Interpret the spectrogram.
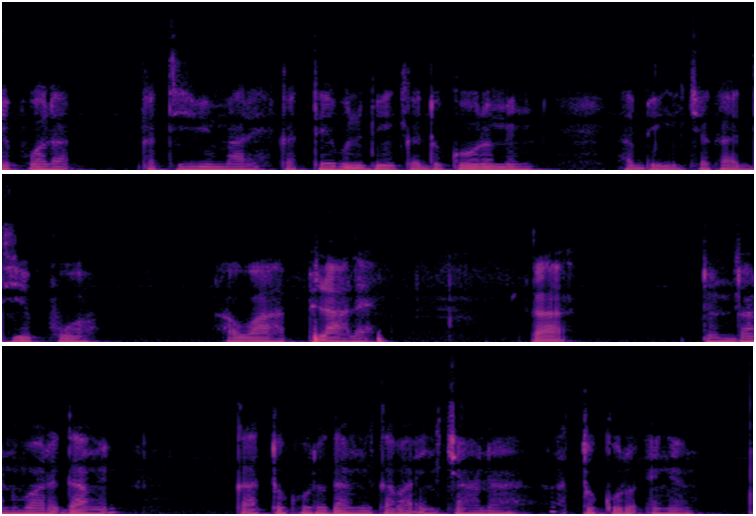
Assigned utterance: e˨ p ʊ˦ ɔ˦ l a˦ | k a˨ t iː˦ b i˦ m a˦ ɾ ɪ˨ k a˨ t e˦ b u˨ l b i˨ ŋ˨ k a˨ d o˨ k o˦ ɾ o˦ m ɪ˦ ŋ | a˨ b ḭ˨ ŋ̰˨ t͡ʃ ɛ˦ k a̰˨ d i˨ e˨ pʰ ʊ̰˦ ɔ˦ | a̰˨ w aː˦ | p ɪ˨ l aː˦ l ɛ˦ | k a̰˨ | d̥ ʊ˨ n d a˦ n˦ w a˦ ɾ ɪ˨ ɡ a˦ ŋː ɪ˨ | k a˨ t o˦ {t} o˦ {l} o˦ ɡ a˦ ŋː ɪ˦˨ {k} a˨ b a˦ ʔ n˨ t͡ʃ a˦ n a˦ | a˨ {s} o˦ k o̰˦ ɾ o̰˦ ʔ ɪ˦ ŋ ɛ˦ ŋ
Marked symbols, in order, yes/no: no, no, yes, no

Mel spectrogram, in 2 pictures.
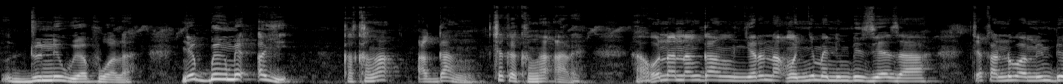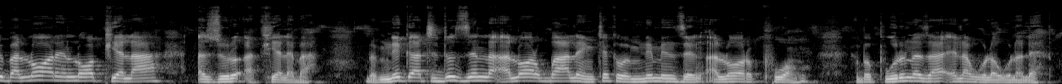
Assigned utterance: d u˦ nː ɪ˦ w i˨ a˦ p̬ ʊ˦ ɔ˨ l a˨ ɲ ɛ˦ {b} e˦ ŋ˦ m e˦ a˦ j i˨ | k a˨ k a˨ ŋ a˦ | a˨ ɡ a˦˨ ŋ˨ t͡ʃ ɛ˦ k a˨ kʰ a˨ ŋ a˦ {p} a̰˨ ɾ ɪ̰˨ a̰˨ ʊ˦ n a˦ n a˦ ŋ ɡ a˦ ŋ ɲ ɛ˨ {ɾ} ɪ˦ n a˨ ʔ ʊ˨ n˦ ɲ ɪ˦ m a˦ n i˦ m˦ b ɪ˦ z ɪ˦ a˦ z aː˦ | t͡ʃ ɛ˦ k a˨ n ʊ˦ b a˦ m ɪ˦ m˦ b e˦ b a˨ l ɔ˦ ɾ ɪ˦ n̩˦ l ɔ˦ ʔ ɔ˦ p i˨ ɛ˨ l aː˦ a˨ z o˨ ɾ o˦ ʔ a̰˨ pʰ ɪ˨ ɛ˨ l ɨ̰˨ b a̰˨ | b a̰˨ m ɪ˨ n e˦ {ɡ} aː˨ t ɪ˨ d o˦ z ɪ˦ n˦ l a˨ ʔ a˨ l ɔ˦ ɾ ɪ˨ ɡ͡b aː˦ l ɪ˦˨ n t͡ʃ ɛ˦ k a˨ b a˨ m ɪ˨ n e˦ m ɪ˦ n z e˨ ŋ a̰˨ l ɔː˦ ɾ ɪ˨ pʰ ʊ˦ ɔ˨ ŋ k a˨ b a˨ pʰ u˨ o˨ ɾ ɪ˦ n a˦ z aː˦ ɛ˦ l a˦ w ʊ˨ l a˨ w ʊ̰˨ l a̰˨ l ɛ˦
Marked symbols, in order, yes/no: no, no, yes, yes

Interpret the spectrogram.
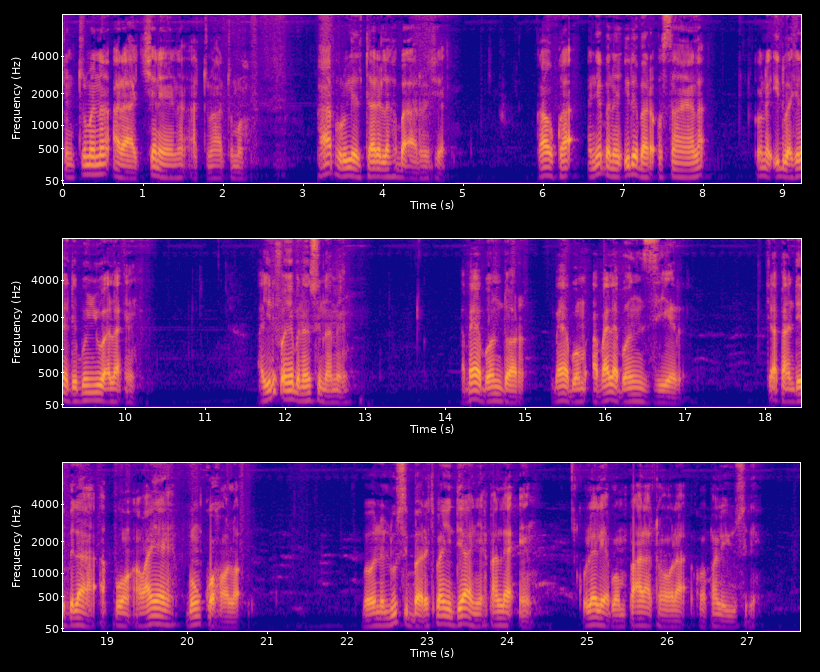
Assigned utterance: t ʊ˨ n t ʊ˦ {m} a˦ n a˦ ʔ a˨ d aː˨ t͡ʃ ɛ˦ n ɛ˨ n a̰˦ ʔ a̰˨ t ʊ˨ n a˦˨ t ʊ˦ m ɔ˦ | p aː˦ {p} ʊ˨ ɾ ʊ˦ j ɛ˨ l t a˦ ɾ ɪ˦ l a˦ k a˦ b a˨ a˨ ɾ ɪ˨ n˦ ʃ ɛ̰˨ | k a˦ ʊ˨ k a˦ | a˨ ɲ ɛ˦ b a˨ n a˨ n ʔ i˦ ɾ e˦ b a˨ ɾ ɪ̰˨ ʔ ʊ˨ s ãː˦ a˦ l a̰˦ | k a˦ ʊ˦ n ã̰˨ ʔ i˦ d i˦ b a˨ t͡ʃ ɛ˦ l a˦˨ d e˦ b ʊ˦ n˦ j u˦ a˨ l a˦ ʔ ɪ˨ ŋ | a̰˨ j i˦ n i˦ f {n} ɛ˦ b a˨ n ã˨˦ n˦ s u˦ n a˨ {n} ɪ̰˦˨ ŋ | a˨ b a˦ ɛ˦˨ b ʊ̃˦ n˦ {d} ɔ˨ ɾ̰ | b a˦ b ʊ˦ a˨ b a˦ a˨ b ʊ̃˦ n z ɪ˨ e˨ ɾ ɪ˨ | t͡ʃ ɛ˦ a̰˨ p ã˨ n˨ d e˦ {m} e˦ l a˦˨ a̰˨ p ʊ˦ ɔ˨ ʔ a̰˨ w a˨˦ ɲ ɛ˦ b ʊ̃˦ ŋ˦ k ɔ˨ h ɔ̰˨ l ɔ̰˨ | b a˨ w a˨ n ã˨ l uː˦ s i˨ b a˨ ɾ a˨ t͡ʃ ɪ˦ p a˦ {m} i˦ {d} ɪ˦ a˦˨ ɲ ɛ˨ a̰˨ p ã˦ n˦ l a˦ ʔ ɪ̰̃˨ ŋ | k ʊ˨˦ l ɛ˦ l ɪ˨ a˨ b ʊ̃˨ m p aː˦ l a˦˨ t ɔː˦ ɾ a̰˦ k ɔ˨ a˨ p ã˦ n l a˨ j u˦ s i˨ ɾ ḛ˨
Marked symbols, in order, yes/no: yes, yes, no, no, yes, no, no, yes

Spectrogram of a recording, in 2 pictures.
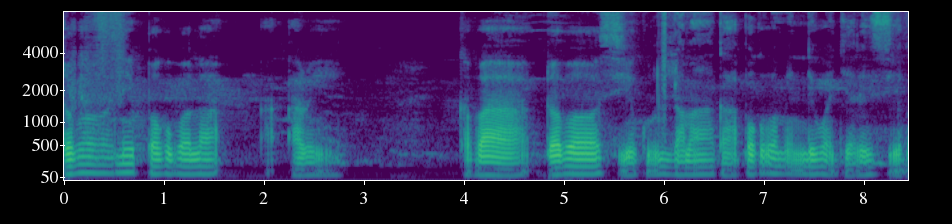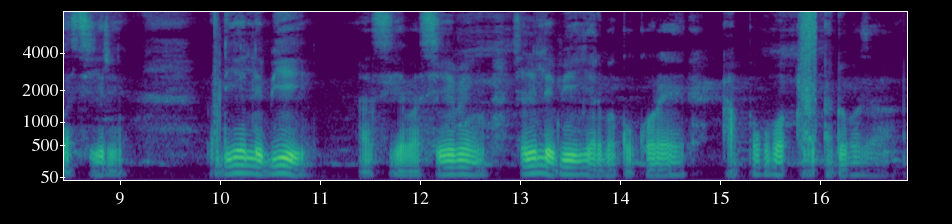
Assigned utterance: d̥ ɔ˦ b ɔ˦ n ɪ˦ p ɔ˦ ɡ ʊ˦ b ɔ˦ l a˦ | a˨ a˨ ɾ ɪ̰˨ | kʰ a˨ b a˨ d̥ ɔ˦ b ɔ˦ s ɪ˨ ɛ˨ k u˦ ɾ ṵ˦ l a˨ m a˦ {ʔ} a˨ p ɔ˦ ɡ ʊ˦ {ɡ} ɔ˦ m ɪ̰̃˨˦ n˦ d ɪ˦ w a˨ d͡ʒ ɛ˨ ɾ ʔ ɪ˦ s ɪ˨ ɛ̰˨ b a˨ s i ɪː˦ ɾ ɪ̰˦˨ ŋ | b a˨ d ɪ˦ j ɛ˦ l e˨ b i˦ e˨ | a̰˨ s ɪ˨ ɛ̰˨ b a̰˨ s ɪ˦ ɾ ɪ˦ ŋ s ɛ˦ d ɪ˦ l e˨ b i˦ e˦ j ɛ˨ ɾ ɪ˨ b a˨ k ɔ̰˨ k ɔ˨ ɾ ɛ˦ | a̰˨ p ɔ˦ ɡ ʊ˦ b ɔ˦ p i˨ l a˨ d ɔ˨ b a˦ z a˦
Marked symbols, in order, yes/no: no, no

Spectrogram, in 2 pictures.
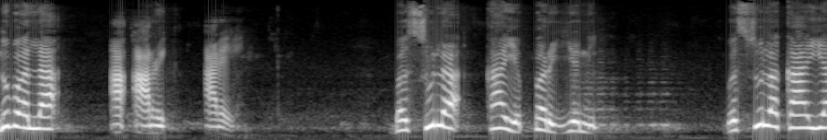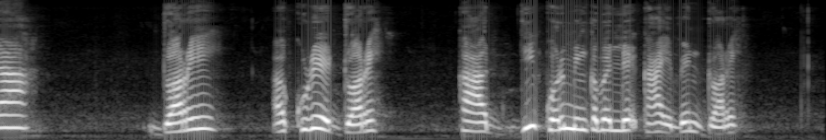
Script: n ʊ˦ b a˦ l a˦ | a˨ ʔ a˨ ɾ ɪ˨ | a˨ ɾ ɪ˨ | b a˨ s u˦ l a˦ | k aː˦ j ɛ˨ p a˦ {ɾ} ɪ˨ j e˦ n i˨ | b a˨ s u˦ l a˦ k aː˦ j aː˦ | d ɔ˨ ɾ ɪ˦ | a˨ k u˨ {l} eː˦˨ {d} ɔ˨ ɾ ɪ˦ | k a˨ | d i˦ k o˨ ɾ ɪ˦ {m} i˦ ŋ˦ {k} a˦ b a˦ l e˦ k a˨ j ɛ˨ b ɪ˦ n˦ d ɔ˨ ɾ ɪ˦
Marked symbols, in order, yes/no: yes, no, yes, yes, yes

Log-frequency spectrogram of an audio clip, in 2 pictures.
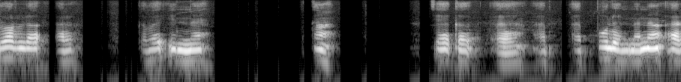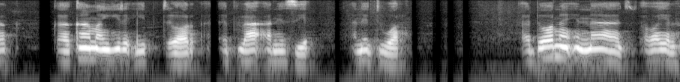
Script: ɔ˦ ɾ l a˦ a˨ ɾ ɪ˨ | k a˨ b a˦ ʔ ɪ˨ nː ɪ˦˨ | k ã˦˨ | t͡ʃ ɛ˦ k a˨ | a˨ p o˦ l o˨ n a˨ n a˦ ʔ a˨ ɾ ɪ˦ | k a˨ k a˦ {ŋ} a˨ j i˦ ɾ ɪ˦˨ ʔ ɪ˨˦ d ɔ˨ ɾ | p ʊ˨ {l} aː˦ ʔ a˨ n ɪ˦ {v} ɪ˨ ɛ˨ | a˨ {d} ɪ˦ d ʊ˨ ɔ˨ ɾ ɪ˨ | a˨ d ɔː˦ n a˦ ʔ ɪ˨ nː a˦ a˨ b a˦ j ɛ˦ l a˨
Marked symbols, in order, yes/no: no, yes, no, no

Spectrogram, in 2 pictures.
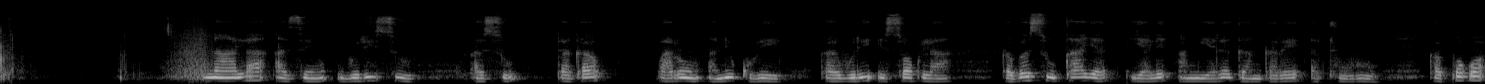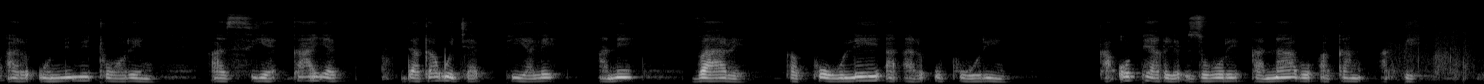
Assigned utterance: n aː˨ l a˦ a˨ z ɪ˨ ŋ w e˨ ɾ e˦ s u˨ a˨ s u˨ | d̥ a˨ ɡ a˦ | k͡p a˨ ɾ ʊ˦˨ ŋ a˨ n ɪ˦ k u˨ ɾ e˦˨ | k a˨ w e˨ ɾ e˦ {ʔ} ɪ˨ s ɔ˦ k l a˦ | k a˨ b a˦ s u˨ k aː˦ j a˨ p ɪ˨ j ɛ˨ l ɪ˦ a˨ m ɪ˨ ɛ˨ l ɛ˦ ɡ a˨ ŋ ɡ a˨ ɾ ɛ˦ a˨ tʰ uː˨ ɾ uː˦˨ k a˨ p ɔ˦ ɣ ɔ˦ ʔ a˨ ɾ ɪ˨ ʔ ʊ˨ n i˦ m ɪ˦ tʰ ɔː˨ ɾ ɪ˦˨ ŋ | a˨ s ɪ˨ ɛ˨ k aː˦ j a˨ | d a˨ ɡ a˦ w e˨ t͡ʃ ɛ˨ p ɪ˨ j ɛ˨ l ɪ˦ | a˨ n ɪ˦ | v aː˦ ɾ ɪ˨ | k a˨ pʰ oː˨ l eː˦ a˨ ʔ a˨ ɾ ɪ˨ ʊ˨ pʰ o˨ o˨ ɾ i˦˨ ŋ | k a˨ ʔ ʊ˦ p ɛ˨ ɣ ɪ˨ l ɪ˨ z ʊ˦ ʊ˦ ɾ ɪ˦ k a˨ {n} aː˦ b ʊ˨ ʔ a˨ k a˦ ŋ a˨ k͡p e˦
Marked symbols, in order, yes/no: yes, yes

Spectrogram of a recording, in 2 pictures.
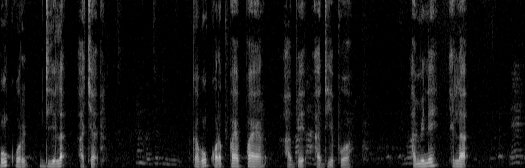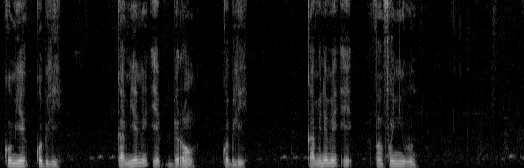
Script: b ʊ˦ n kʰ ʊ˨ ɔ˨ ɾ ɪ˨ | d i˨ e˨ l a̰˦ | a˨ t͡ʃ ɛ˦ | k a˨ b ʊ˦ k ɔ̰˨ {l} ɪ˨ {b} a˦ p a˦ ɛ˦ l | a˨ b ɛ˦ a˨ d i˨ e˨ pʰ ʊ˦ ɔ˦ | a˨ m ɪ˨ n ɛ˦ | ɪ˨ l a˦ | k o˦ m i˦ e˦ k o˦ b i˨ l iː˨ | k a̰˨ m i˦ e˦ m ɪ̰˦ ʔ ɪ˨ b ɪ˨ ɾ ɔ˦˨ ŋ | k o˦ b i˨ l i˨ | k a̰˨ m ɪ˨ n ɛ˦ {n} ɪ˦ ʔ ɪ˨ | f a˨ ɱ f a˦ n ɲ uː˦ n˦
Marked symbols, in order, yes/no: no, no, no

